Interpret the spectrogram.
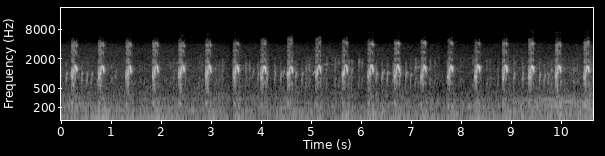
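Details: White-breasted waterhen, a real bird used to train decoys for trapping, calls over and over: about twenty coarse, nasal honks at a steady pace of nearly two per second.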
